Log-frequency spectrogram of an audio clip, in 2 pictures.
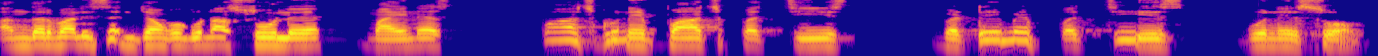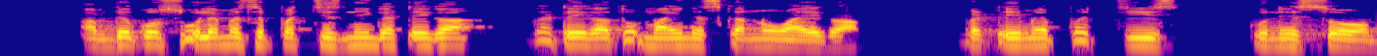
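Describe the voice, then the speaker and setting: A man's fairly high, dark, mellow voice at a fairly slow pace, with long, frequent pauses and a dry, close sound with no echo. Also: lively intonation. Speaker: math coaching teacher. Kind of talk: tutorial. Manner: loud, straining to be heard.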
